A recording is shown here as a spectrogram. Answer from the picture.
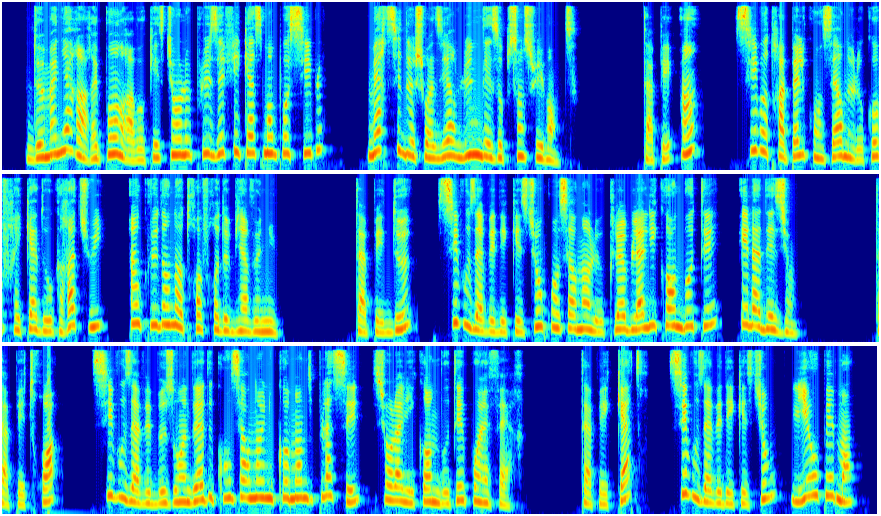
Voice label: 法语女 外语

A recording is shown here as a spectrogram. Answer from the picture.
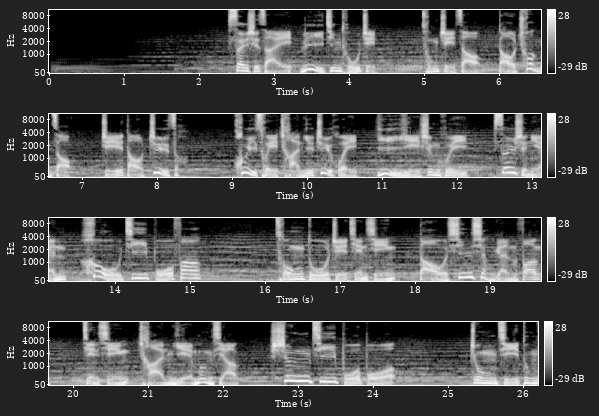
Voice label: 男 宣传片 激情; 企业; 中集集团

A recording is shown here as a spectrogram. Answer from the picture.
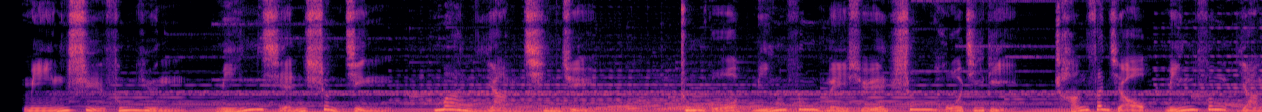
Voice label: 男 宣传片 旅游 大气; 温泉度假旅游

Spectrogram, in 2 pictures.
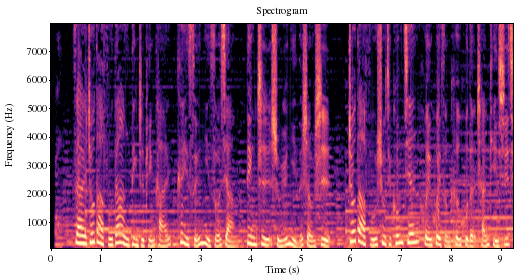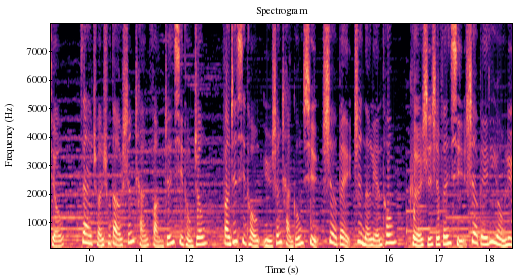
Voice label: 专题 产品 定制平台 温柔; 周大福定制平台

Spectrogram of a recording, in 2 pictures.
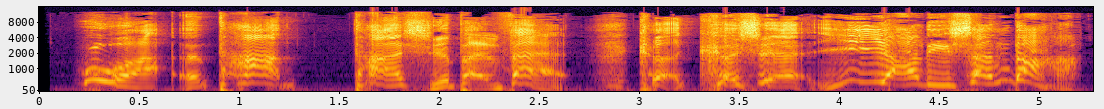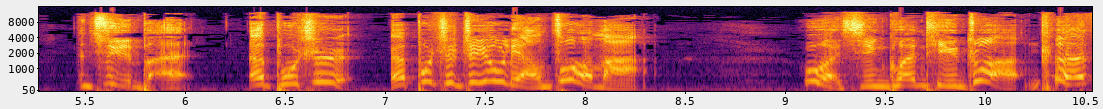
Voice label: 动画 模仿 动画人物模仿, 男; 趣多多

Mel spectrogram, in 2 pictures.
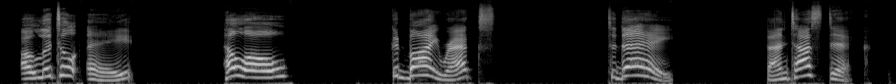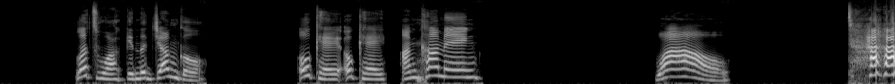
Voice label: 美式英语, 外语

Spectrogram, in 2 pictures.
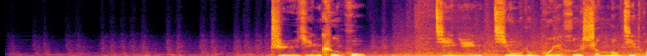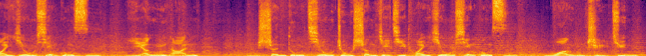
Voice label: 专题 颁奖, 男; 2019海尔颁奖配音稿

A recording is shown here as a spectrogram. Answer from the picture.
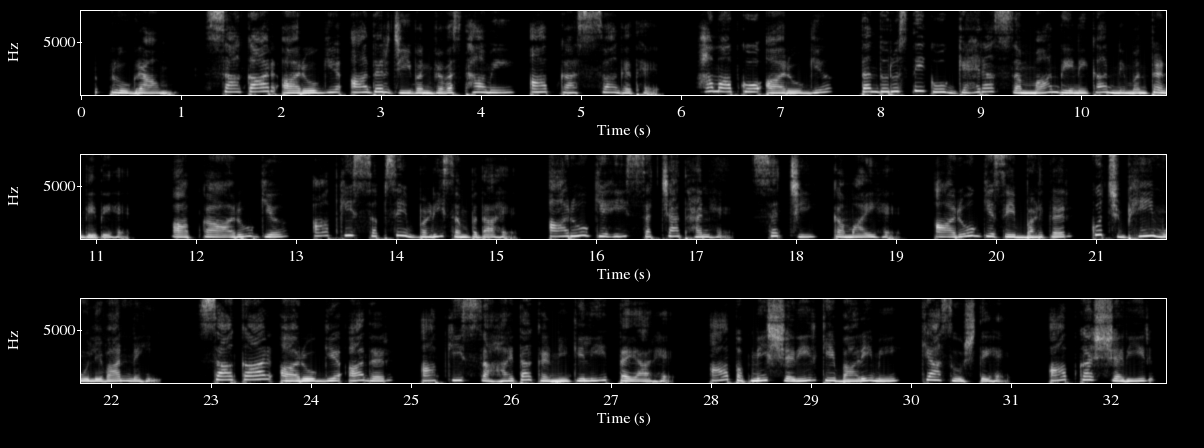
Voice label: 印地语女 外语 小语种

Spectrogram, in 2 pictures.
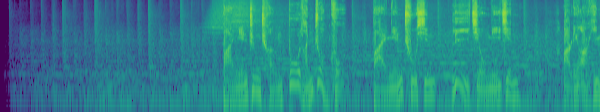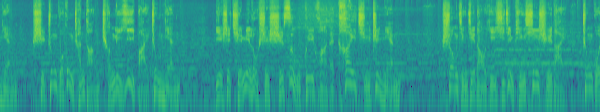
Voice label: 男 专题 党建 浑厚

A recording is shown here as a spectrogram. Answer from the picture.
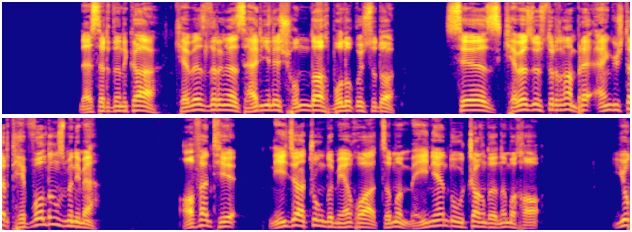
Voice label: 维吾尔语男 外语 小语种

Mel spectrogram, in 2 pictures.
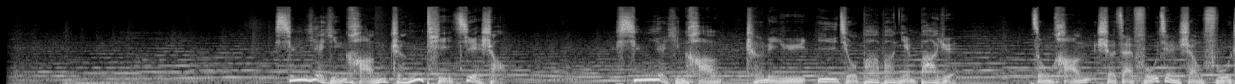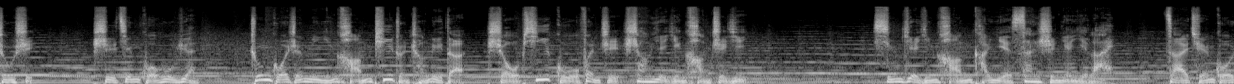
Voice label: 男国 专题 银行 沉稳; 兴业银行介绍

